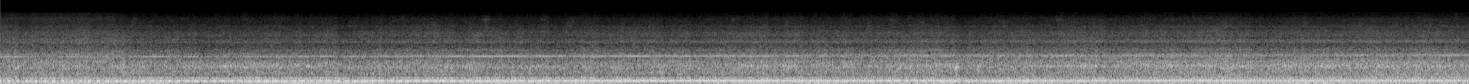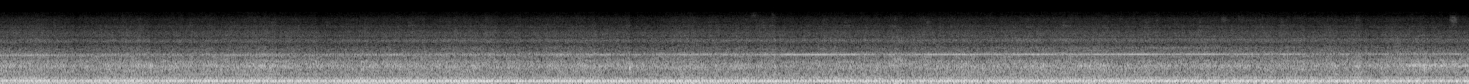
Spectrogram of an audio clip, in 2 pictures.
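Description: A Class 156 Sprinter diesel multiple unit heard from inside the carriage while under way. Its underfloor Cummins diesel engine runs steadily with a low throb, and a high whine slowly rises in pitch over the rumble of the wheels on the track.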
